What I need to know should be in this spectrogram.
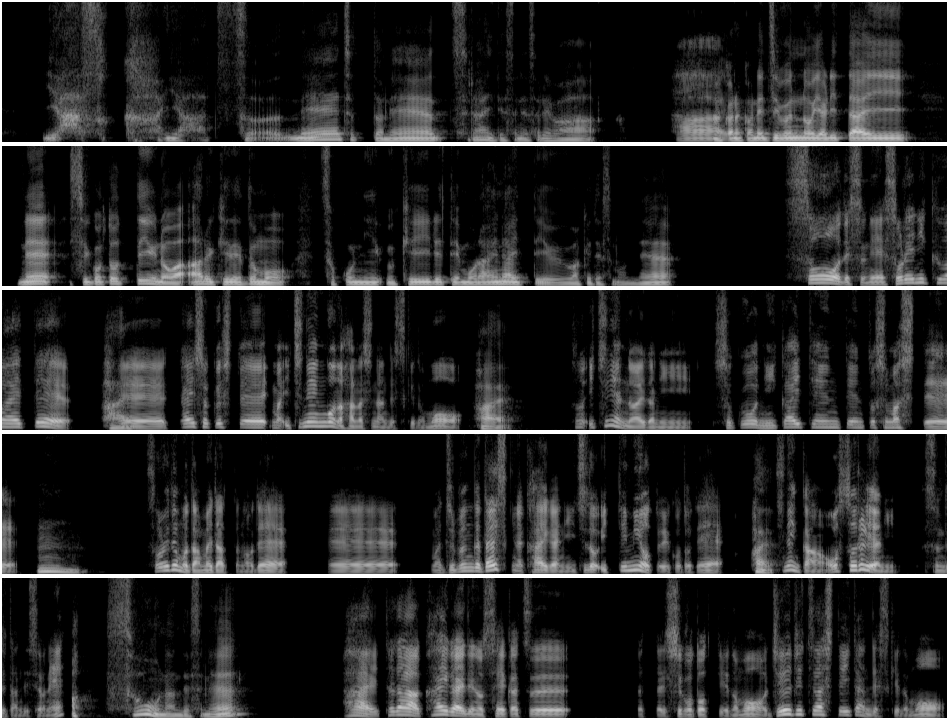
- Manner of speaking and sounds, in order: tapping
- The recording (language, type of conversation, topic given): Japanese, advice, 退職後、日々の生きがいや自分の役割を失ったと感じるのは、どんなときですか？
